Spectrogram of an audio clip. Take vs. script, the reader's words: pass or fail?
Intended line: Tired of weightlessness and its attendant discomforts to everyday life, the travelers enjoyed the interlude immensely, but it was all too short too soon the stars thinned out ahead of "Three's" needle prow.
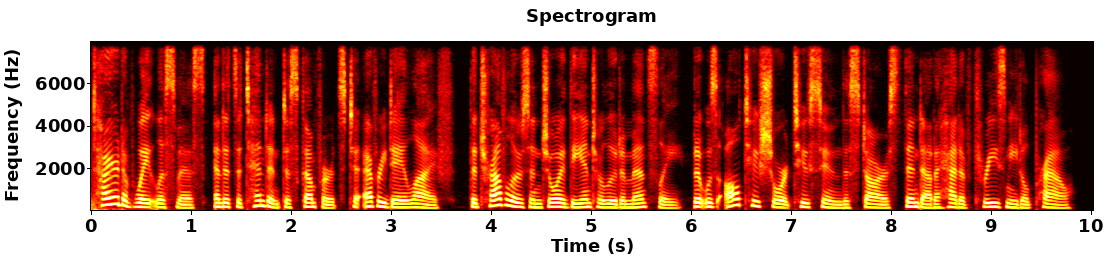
fail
